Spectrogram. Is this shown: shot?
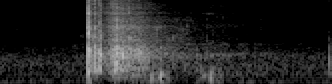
yes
